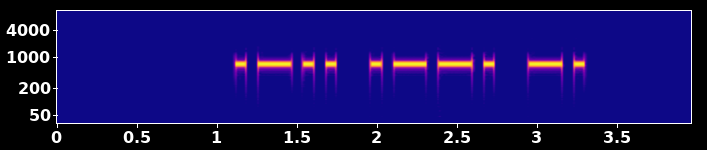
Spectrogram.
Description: Morse code, heard as a keyed tone, about 17 wpm, 700 Hz. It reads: LPN
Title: Practice QSO - Exchange 3 - More Info - 17wpm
